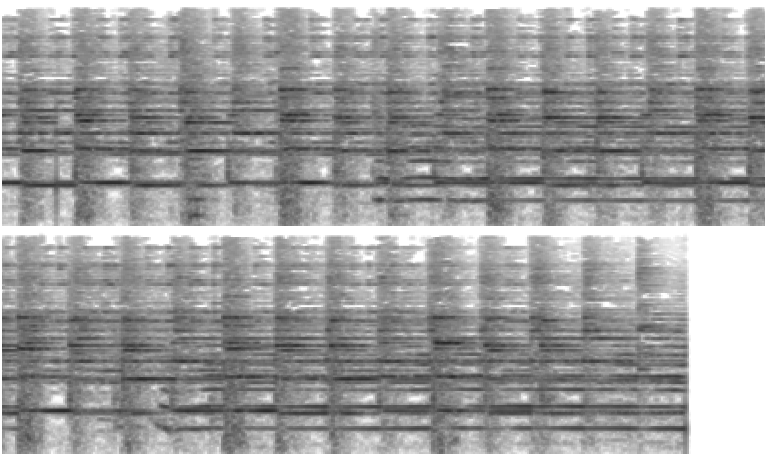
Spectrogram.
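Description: Temple bells rung rapidly and continuously during aarti, several ringing strokes a second. A second, lower-pitched bell tone joins about three seconds in. The ringing cuts off suddenly near the end.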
